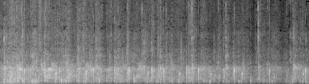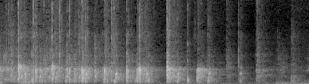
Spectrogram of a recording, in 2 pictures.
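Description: Audience applauding: many hands clapping, loudest at the start, then tapering off over about five seconds into a few scattered claps.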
